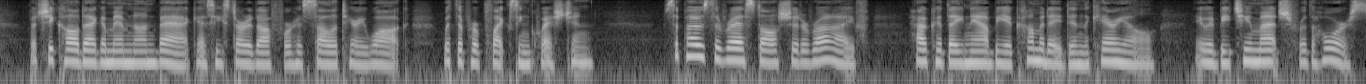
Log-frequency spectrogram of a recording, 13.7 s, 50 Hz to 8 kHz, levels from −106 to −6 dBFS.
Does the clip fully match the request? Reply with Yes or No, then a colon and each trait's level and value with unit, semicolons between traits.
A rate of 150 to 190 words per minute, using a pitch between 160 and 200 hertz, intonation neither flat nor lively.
No: average, 175 wpm; medium, 185 Hz; narrow, 2.3 semitones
